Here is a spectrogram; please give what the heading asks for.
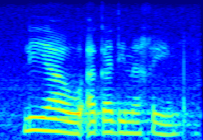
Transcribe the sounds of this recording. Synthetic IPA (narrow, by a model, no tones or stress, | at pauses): lɪjaʊʔakʼadinaχeːŋ̩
